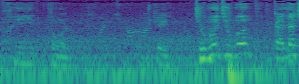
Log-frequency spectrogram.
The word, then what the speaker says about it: Giethoorn: Ha dia macam kha kha lembut eh. A tapi kalau ejaan dia tulis G. Aa G. A G I So tapi dia sebut hitor.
